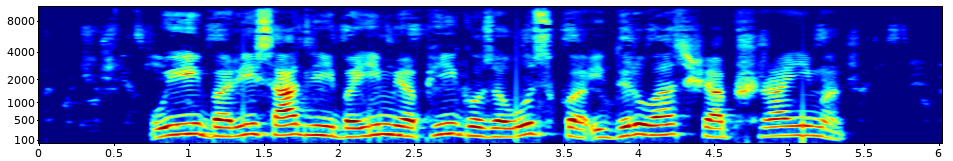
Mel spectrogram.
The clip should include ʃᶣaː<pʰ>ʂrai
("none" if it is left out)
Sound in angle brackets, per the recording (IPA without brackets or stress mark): pʰ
